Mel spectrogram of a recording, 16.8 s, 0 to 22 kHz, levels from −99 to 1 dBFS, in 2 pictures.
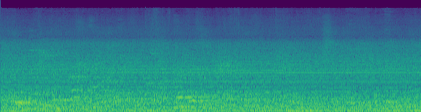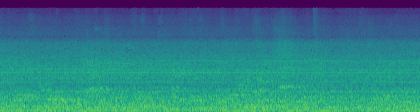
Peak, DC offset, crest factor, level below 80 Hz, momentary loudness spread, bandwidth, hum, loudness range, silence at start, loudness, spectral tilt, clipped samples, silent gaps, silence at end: -8 dBFS; under 0.1%; 16 dB; -30 dBFS; 2 LU; 16 kHz; none; 1 LU; 0 s; -24 LUFS; -6.5 dB/octave; under 0.1%; none; 0 s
